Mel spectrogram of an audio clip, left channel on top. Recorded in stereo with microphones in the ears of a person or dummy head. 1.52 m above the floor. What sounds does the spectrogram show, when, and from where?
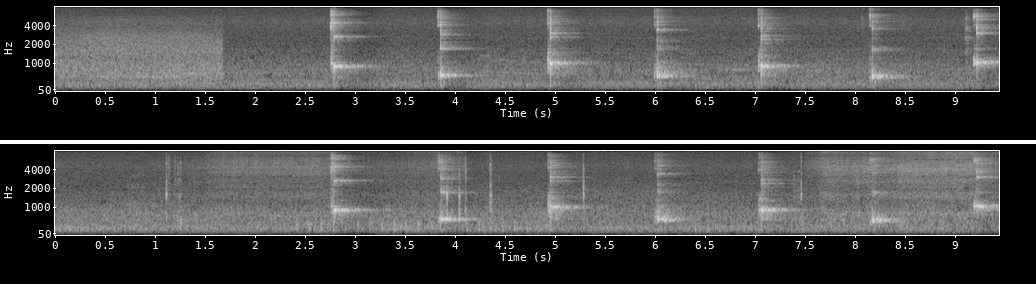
2.8 s ticking: 30° left (ahead or behind), 0.8 m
